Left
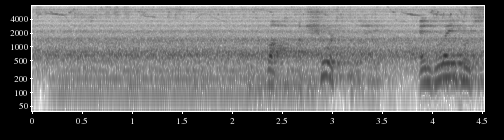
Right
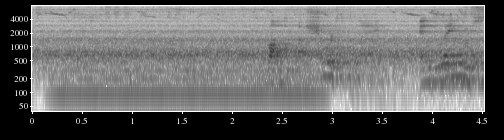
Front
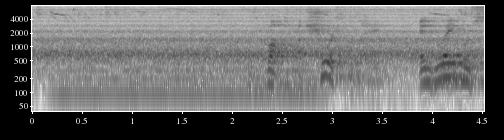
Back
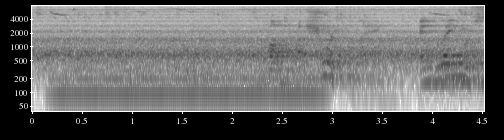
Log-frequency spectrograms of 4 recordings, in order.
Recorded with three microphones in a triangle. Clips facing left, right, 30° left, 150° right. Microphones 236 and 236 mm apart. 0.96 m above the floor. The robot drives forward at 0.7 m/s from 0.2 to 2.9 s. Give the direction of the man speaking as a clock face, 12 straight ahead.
11 o'clock.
